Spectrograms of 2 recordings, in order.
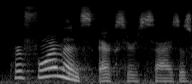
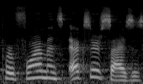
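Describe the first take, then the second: First: The stress falls on the word performance. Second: The stress falls on the word exercises. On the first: The speaker calls it right. "Listen carefully. Watch me. My, my chin kind of goes down" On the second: The speaker calls it wrong. "还是太高, then you're not using compound stress"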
